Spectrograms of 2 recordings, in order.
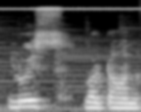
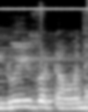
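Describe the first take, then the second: First: The s at the end of Louis is pronounced. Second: The s at the end of Louis is silent. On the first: The speaker calls it wrong. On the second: The speaker calls it right.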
